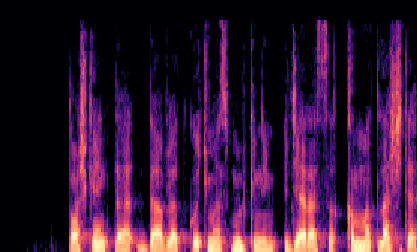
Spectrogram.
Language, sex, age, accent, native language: Uzbek, male, 25-34, Samarqand, Uzbek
